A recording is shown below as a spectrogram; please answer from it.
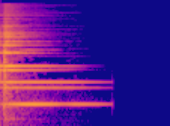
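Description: Notification-bell 'ding' sound effect of a subscribe-button animation: one bright bell strike, right after a short click, ringing with several overtones and fading out over about a second and a half.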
